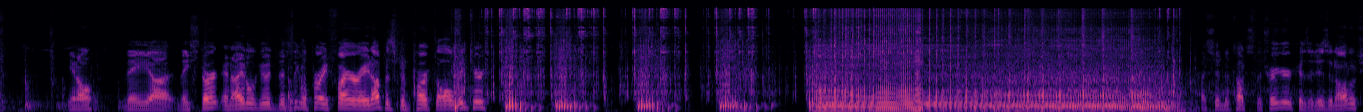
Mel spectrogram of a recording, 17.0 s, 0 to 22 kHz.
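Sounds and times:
chainsaw pull-start: 0:05.6 - 0:15.3
chainsaw revving and idling: 0:05.7 - 0:15.4.

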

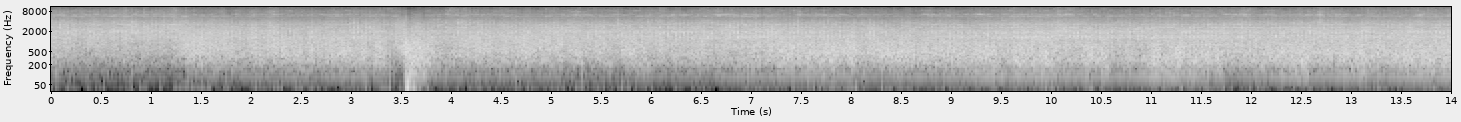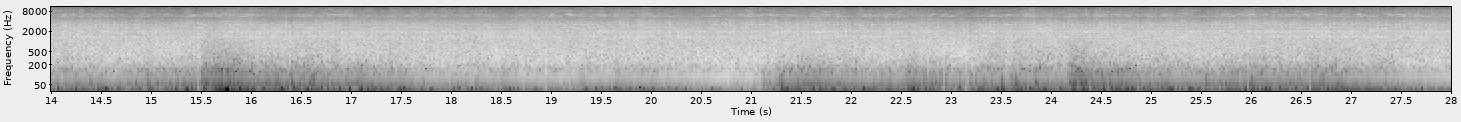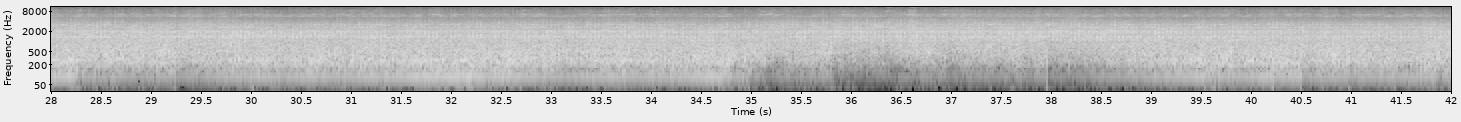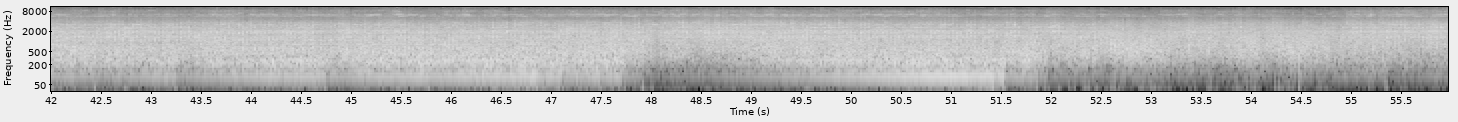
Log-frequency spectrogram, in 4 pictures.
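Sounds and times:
air blasting water and rock: 0:00.0 - 0:52.6
drilling rig hammering: 0:00.0 - 0:54.1, 0:54.7 - 0:55.9.

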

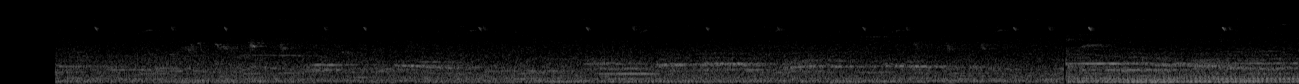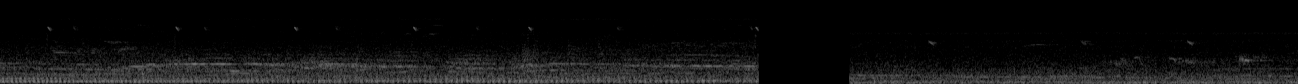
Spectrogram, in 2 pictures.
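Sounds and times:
steady low hum: 0:00.6 - 0:20.6
wavering middle tones: 0:00.8 - 0:20.6.

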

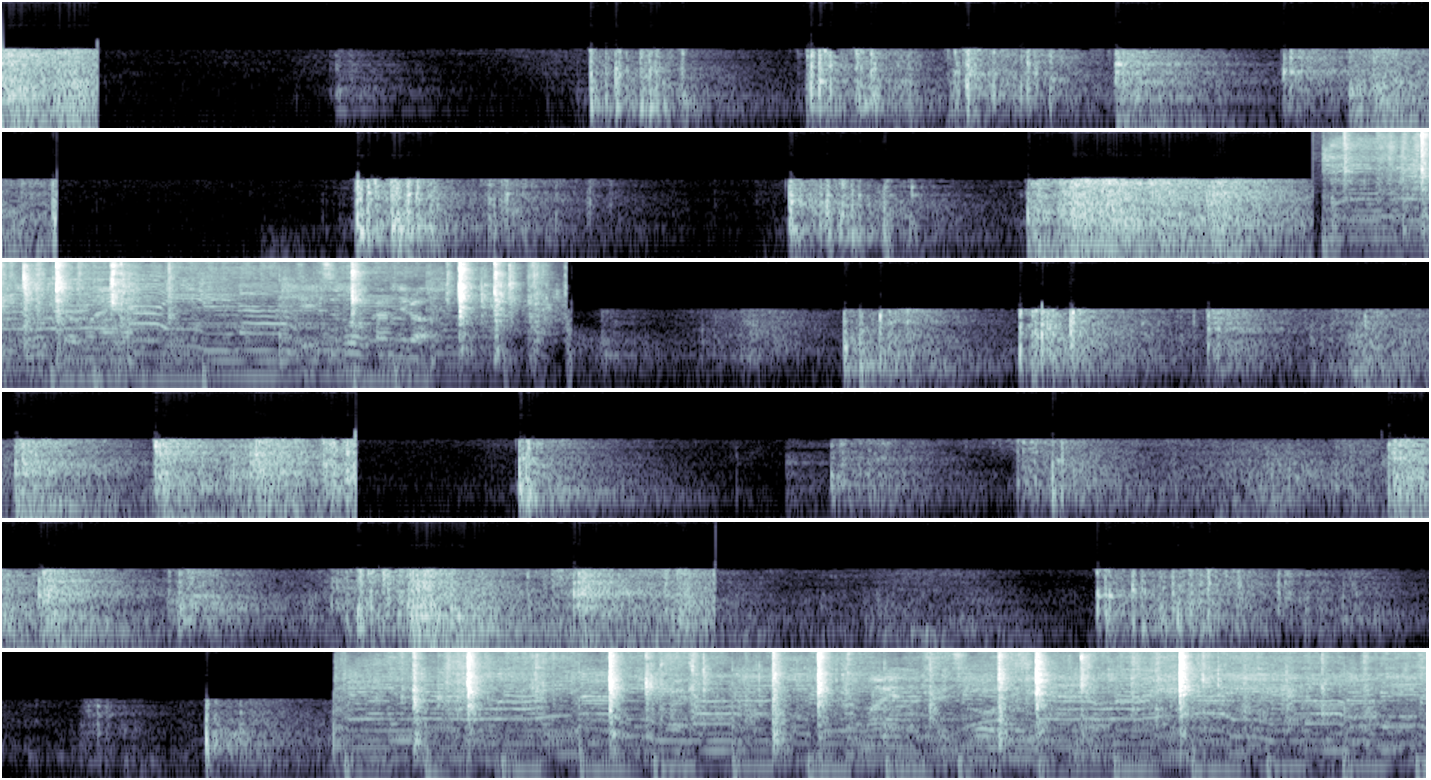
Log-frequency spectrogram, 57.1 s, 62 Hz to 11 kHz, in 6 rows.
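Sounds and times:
peanuts hitting a person: 0:49.8 - 0:57.0.

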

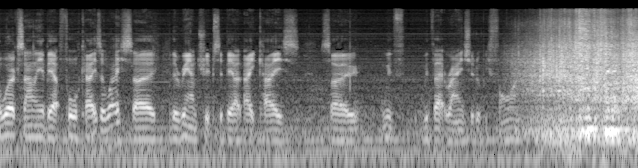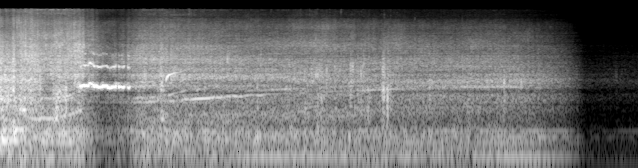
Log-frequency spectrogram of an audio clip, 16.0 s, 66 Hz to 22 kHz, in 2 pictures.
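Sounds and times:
electric car whine: 0:06.4 - 0:15.2
car passing tyre and road noise: 0:06.4 - 0:15.4.

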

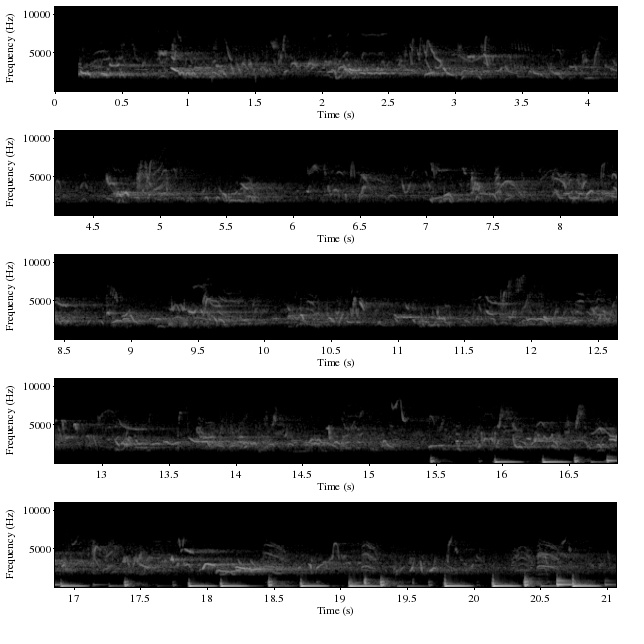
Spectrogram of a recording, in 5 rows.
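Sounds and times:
high-pitched chirps and whistling calls: 0:16.0 - 0:21.0.

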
